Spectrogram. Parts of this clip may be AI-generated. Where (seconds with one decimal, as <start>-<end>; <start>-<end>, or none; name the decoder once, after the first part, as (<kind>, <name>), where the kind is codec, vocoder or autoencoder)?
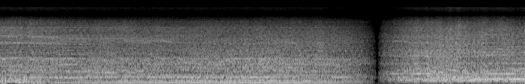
0.0-5.3 (autoencoder, DAC-VAE)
